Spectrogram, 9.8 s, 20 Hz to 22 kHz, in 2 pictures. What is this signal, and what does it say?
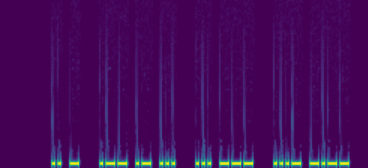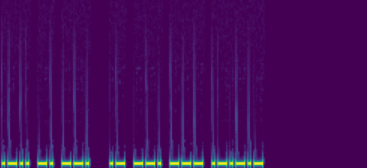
Morse code, heard as a keyed tone, about 30 wpm, 700 Hz. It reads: IT WAS SO VY LNG AGO.
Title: Sentences from Top 500 Words and Abbreviations 30wpm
